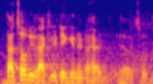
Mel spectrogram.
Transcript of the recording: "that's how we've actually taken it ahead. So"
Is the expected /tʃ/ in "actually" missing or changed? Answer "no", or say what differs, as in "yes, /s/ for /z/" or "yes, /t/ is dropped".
yes, /tʃ/ is dropped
